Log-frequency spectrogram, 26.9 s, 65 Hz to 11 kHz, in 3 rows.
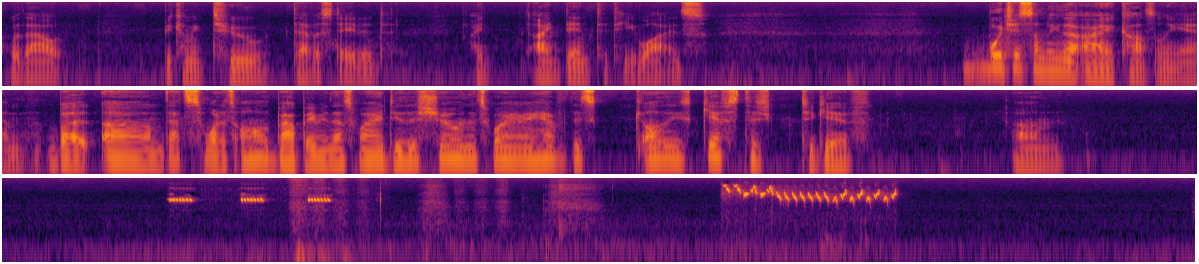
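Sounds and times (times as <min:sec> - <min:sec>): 
speech: 0:00.0 - 0:00.6, 0:01.2 - 0:05.4, 0:07.2 - 0:15.5, 0:16.5 - 0:17.0
cricket chirping: 0:19.1 - 0:20.5, 0:23.3 - 0:24.7.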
